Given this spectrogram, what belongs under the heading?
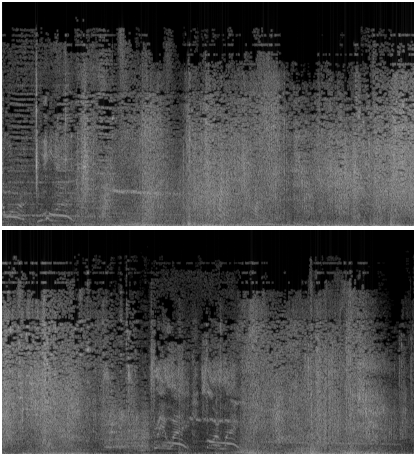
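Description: Bombs dropped from aircraft explode in a dense, continuous wall of booming, crashing blasts and rumble, with voices and other battle noise layered throughout.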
